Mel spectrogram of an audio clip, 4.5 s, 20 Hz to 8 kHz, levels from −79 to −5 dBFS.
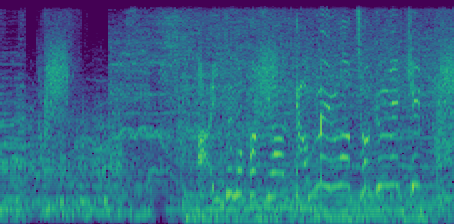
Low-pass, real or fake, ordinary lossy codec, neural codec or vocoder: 7.2 kHz; real; none; none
